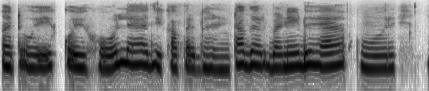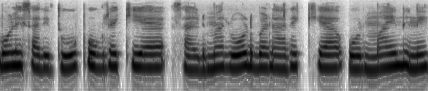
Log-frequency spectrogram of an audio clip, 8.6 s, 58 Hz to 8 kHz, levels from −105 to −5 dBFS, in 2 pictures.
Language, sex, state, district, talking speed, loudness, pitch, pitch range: Marwari, female, Rajasthan, Nagaur, 205 wpm, -14 LUFS, 210 Hz, 205-225 Hz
